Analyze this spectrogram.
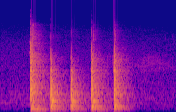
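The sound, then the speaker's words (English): Five quick, evenly spaced knocks on a door, made by squirrels with pine cones, fairly loud, like something hard rapping on wood, with a short fading ring after the last one and no voices. “Squirrels always knock at my door with pine cones.”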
